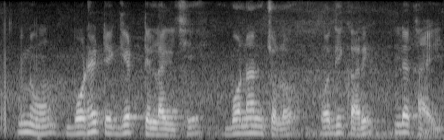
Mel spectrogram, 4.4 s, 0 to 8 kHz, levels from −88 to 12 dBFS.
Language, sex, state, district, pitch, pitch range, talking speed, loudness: Odia, female, Odisha, Sambalpur, 155 Hz, 140-165 Hz, 135 wpm, -16 LUFS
